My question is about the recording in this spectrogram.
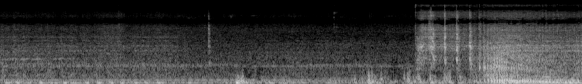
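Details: Bajaj Pulsar NS 200 motorcycle, final check after an engine noise problem: single pops at an even idle, then revs up smoothly with no rattle or knock; normal engine running.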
